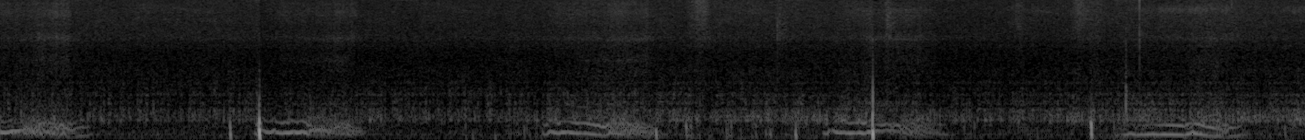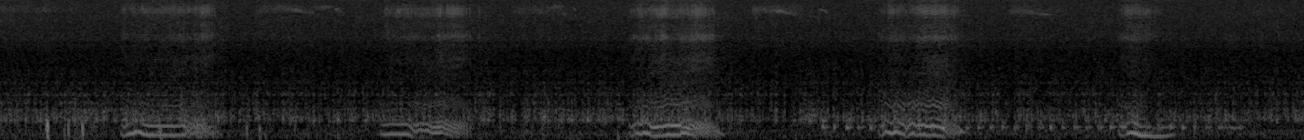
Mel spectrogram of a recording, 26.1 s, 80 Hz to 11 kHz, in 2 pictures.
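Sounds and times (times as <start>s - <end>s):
cat snoring: 0.0s - 1.0s, 2.5s - 3.9s, 5.4s - 7.0s, 8.2s - 9.6s, 11.2s - 12.6s, 13.6s - 15.4s, 16.8s - 18.0s, 19.3s - 20.4s, 21.7s - 22.9s, 23.9s - 25.2s.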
